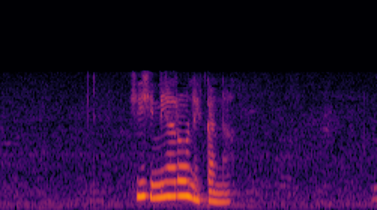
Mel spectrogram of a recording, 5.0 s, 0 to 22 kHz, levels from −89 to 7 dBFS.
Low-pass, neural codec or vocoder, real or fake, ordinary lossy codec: 5.4 kHz; none; real; MP3, 32 kbps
